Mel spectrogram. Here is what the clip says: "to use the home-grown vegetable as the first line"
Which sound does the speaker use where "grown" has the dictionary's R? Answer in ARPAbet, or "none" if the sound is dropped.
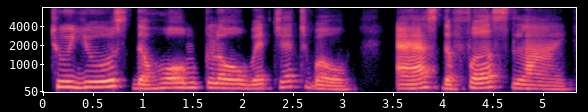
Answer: L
